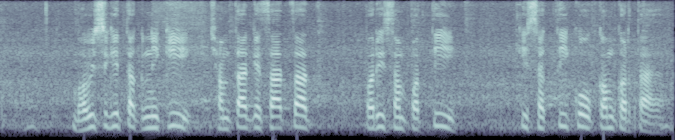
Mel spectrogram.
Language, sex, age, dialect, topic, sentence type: Hindi, male, 31-35, Kanauji Braj Bhasha, banking, statement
